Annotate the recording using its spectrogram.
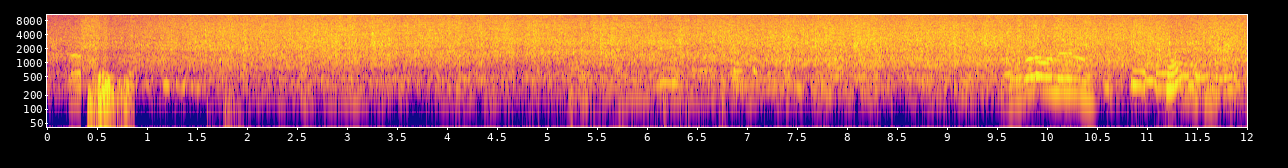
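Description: A waterfall splashes and roars steadily.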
